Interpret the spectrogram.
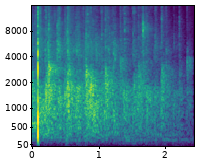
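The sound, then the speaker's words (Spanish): An audience applauds the children and young people who took part that day, a dense crackle of many hands clapping together, opening with one sharp clap and then gradually tapering off over a couple of seconds. “Gracias, un aplauso a los niños, a los jóvenes que participaron hoy.”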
